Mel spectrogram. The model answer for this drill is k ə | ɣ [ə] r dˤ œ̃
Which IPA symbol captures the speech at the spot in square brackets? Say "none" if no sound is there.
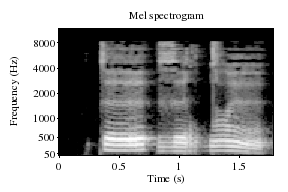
ə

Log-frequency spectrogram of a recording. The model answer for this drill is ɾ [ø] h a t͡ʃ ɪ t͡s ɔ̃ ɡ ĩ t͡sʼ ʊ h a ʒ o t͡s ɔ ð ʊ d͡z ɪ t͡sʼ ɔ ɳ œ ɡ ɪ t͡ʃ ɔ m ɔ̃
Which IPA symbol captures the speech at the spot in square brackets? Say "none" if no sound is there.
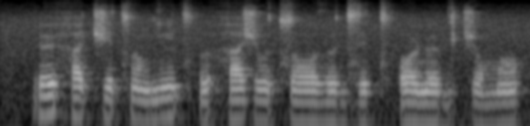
ø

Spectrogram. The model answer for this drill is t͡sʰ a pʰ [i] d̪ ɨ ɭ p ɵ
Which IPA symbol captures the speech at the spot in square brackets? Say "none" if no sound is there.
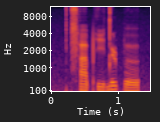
i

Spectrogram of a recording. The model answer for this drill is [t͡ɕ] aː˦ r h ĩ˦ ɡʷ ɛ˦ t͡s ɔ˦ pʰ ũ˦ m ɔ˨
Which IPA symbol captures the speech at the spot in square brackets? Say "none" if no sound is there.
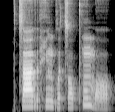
t͡s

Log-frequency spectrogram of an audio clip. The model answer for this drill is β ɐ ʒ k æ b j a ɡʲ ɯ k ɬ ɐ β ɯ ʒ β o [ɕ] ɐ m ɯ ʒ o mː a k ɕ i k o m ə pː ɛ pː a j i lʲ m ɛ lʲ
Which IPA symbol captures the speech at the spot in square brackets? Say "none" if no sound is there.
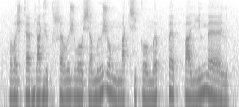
ɕ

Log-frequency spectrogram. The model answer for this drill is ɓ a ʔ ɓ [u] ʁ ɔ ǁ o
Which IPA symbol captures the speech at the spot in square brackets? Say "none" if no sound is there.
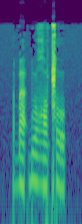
u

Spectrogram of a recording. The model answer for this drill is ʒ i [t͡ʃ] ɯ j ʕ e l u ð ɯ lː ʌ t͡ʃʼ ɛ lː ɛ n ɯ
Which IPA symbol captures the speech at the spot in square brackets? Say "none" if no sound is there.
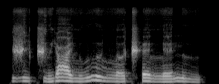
t͡ʃ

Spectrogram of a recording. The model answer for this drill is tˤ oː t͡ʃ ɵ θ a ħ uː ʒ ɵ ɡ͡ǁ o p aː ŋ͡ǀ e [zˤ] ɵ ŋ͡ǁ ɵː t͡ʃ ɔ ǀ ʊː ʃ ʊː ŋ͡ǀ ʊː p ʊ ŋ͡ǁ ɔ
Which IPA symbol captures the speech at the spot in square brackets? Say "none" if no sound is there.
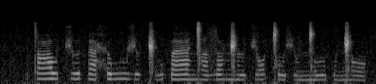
zˤ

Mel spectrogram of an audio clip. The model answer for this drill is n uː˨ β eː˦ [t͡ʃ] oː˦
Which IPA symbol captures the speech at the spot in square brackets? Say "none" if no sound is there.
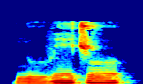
t͡ʃ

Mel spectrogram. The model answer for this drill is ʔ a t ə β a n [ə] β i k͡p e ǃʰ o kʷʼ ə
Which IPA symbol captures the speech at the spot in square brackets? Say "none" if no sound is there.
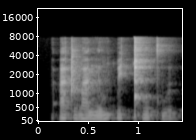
ə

